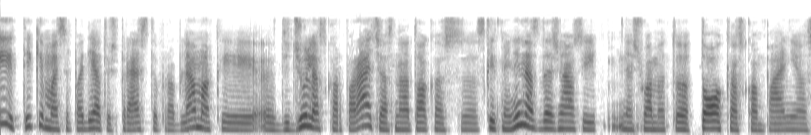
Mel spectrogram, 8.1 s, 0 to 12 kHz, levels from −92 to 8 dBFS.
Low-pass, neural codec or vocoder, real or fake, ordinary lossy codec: 7.2 kHz; none; real; AAC, 32 kbps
